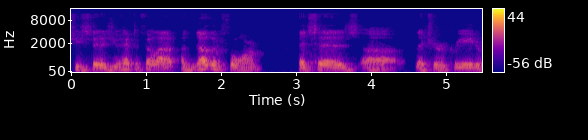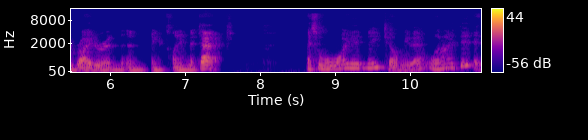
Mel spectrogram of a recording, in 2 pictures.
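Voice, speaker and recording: Somewhat breathy, with a dark, mellow tone, a man with an American accent speaks at a fairly high pitch. He talks at a fairly slow pace with lively intonation. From New York City, Brooklyn. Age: 80s+. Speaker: author. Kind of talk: interview.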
